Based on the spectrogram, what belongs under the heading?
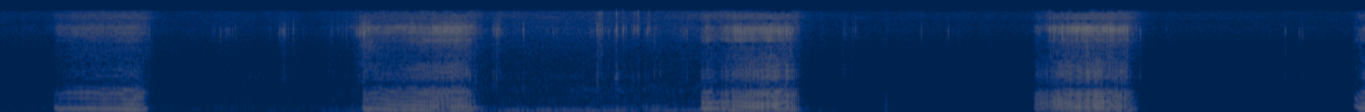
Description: Sleeping cat snores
